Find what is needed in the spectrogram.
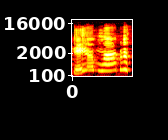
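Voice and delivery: high-pitched, scandalized squeal of words; retold shock, voice leaping way up; shocked reaction. Host recalls reacting to Lana's bluntness, shocked and high-pitched.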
